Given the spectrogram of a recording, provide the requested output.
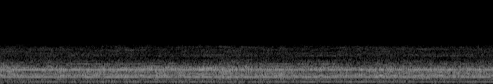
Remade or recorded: remade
